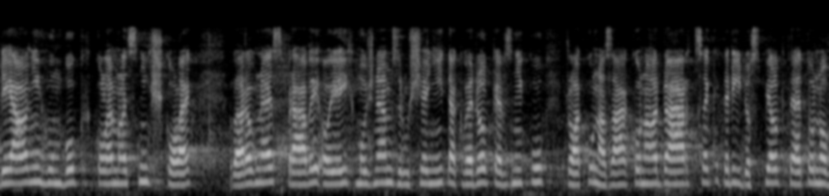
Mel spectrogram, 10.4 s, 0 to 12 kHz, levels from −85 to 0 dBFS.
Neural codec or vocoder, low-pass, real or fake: codec, 16 kHz, 16 kbps, FreqCodec, smaller model; 7.2 kHz; fake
